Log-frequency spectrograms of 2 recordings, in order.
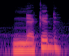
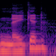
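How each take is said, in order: First: It is said with a Southern accent. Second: It is said without a Southern accent. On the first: "some people have noticed that I say uh, naked" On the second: "instead of naked"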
